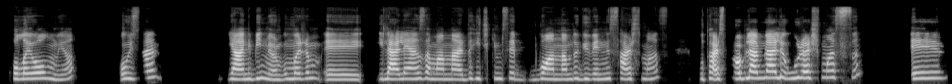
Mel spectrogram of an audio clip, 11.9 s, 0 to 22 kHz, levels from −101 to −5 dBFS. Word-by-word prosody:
kolay 260 0 0
olmuyor. 265 -3 -3 0.6
O 260 +2 -4
yüzden, 300 +5 -3 0.8
yani, 240 -1 +5
bilmiyorum 245 -6 -2
umarım, 265 +2 -4
eee, 225 -1 -3 0.2
ilerleyen 255 +1 +3
zamanlarda 245 -3 0
hiç 270 -1 -9
kimse 265 -4 -8
bu 220 +5 -3
anlamda 240 +1 +1
güvenini 250 0 -4
sarsmaz. 255 +2 -4 0.5
Bu 250 - -11
tarz 240 -1 +3
problemlerle 295 +3 +6
uğraşmazsın. 310 - -2 0.6
Eee, 280 +2 -1
260 Hz, 105 wpm, -24 LUFS, 245-280 Hz, 0.8 s, problemlerle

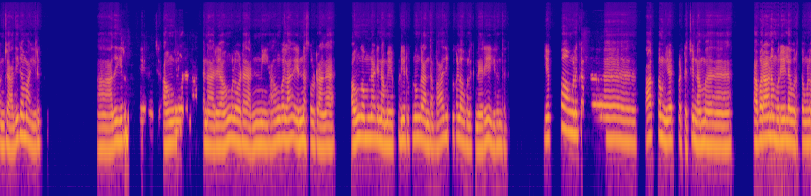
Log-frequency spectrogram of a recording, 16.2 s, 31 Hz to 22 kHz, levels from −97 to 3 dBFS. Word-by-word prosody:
கொஞ்சம் 165 -1 -1
அதிகமா 215 +3 0
இருக்கு. 180 +1 -8 1.1
ஆ - - -3 0.2
அது 165 +4 +1
இருந்துட்டே 225 +4 -4
இருந்துச்சு. - - -17
அவங்களோட 190 +2 +2
நாத்தனாரு, 170 -2 -2
அவங்களோட 195 -1 +1
அண்ணி 175 +2 0
அவங்கலாம் 200 +3 +1
என்ன 195 +1 +5
சொல்றாங்க? 170 -3 0 0.5
அவங்க 215 +4 +5
முன்னாடி 215 -1 +1
நம்ம 175 0 +2
எப்படி 200 +4 -1
இருக்கணுங்கற 210 0 0
அந்த 170 -1 -2
பாதிப்புகள் 215 +2 -2
அவங்களுக்கு 165 -3 -3
நெறைய 190 +5 +1
இருந்தது. 165 -2 -6 0.8
எப்ப 220 - -22
அவங்களுக்கு 245 -2 +2
அந்த? - - -29 1.1
தாக்கம் 225 0 +1
ஏற்பட்டுச்சு. 200 -1 -4
நம்ம 180 +1 +2 1.0
தவறான 215 +3 +5
முறைல 200 0 +4
ஒருத்தங்கள 185 +1 -1
195 Hz, 120 wpm, -23 LUFS, 175-215 Hz, 1.1 s, என்ன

